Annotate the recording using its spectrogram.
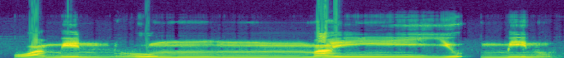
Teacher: man nun sukun ketemu dengan ya. Hukum bacaannya itu adalah idgham bigunnah. Jadi didengunkan di sini ya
